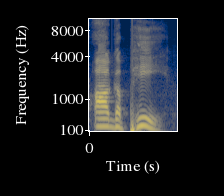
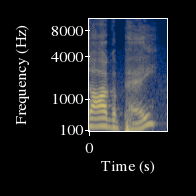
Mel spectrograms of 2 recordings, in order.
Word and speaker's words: agape: again agape pronounced agape it's not agape or agapi right so thalema is spelled with that eta before the mu alpha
